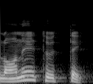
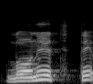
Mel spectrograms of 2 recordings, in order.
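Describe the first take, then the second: First: لونيتوتي with a schwa between the two t sounds; middle e pronounced. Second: لونيتتي with no vowel between the two t sounds; middle e dropped. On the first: Teacher offering pupils the alternative pronunciation, لونيتوتي with middle e sounded. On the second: Teacher offering pupils one of two pronunciations, لونيتتي without middle e. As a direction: run the t sounds together in لونيتتي, no schwa. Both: Shown as a demonstration. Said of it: "او بيان لونيتوتي".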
